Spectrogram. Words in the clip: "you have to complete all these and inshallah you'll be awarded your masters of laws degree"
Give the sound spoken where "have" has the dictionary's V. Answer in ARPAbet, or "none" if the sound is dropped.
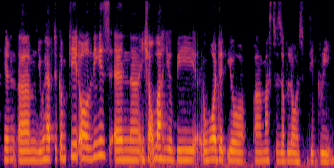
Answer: F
